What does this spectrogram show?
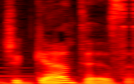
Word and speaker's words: gigantes: The most important Greek bean types are gigantes, and some of the best come from Prespes and Kastoria in the north of the country. These are the giant beans, aka gigantes, as they're pronounced in English, and they're great in hearty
